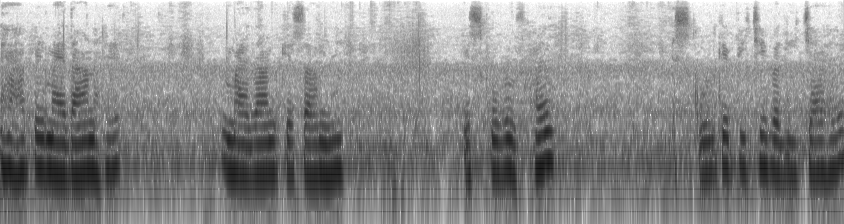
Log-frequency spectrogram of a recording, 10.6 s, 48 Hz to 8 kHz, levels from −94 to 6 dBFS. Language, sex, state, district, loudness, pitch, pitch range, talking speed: Hindi, female, Uttar Pradesh, Jyotiba Phule Nagar, -15 LUFS, 160 Hz, 155-170 Hz, 80 wpm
